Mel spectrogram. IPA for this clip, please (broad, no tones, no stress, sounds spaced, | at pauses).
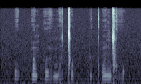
o̤ kʷ p ɐ̃ kʷ ðˤ o̤ m ɔ̤ ǀ ə kʷ pː i kʷʼ ĩ ɡ͡ǀ o̤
